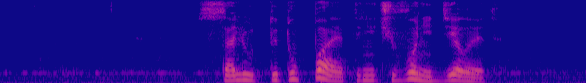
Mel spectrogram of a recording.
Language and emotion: Russian, angry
